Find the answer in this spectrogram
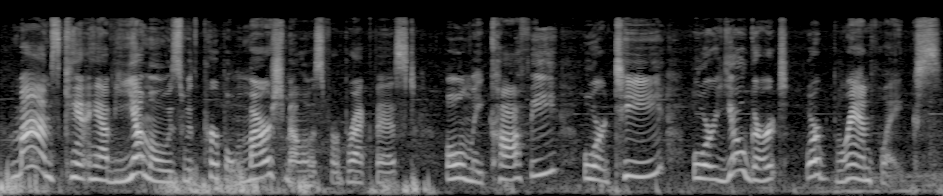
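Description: Light background noise sits behind a woman speaking very slowly in a high pitch. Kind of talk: children's story read-aloud. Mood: warm, playful. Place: garden. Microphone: phone near.

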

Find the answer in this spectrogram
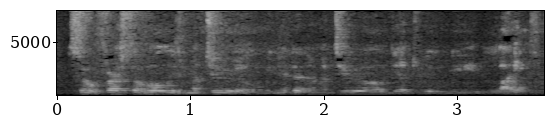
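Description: A man's voice at a moderate pace, with audible room echo and light background noise. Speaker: presenter. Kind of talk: class presentation. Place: classroom. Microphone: camera far.

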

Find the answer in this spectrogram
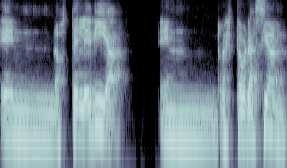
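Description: A woman with an Argentine accent speaks against a quiet background. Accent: Argentine Spanish (voseo). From Argentina, La Pampa (Santa Rosa); La Pampa, Argentina. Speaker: yoga instructor; interviewee. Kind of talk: interview; interview answer. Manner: hesitant, many fillers. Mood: warm, reflective. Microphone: video call.

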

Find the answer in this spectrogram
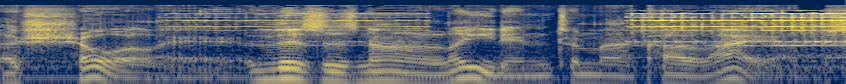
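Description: A man talks with noticeable background noise. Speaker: gaming video host. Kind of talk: casual let's-play commentary.

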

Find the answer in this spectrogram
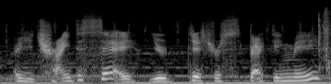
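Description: A robotic, put-on character voice at a fairly slow pace over loud background music. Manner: menacing.

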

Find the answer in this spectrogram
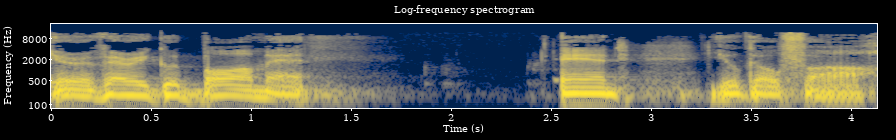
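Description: A put-on character voice from a man, very deep and low, at a fairly slow pace. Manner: intense, flattering, unsettling.

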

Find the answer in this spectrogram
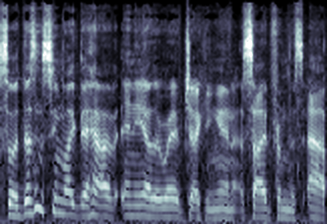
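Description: A man speaks over music in the background, the sound dry with no echo. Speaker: sailing travel vlogger. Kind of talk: casual vlog chat. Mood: frustrated, annoyed. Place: waterside. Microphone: phone near.

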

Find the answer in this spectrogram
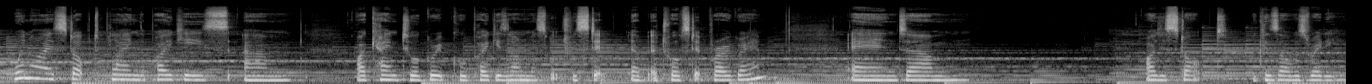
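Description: Over clear background music, a woman talks at a fairly slow pace with fairly even intonation, very even loudness, and long, frequent pauses. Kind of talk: interview answer. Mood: ashamed, reflective. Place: studio.

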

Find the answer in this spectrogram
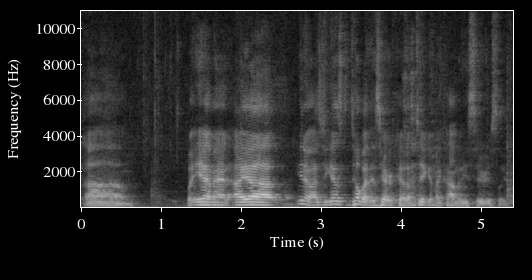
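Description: Fairly quick and with lively intonation, the speech carries an American accent and audible room echo. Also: man, fairly high pitch for a man. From Los Angeles, California. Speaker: stand-up comedian. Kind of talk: live stand-up comedy set. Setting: live comedy club, stage mic. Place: stage. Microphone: handheld.

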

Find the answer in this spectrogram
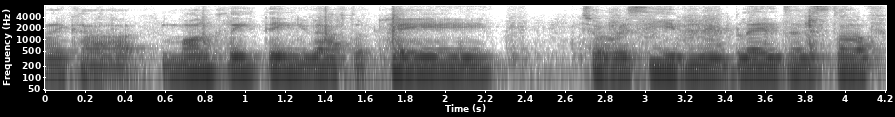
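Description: Amid noticeable background noise, a man talks fairly slowly in a fairly low pitch. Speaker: product reviewer. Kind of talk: casual vlog chat. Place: bathroom. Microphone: phone near.

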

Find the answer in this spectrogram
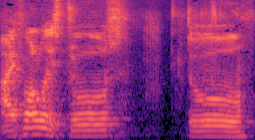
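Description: Audible room echo surrounds a man speaking with a Polish accent. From Poland. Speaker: vlogger. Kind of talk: monologue to camera. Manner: halting. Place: home room. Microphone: phone near.

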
